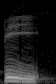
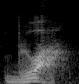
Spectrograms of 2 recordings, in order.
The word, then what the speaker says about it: Blois: According to our guidebook, the central French town of Blois is pronounced Blwah.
